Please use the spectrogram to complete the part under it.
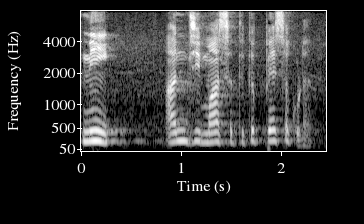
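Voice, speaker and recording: A woman voicing a stern male lion king who judges a quarrel, speaking slowly and gravely. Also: mid-range voice, expressive, mellow, voice pushed down, close to an everyday voice.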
